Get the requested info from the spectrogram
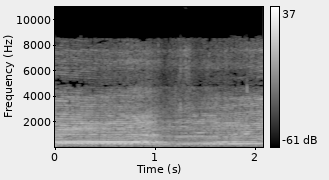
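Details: Limousin calf recorded on a morning at Ambarketawang, Sleman; a loud, steady moo of about one second breaks off, then a second lower, quieter moo follows.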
